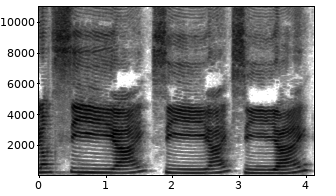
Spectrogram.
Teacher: this T is going to change to a flap T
